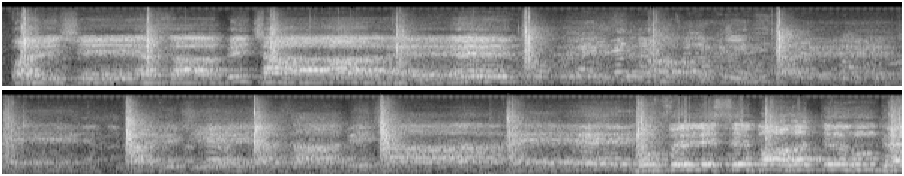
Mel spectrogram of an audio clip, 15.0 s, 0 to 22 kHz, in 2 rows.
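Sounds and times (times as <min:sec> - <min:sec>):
men chanting in chorus: 0:00.0 - 0:15.0
hands slapping chests: 0:00.1 - 0:00.4, 0:01.2 - 0:01.6, 0:02.2 - 0:02.6, 0:03.2 - 0:03.6, 0:04.2 - 0:06.8, 0:07.4 - 0:07.9, 0:08.5 - 0:09.9, 0:10.6 - 0:11.0, 0:11.6 - 0:12.1, 0:12.8 - 0:13.1, 0:13.8 - 0:14.1.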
